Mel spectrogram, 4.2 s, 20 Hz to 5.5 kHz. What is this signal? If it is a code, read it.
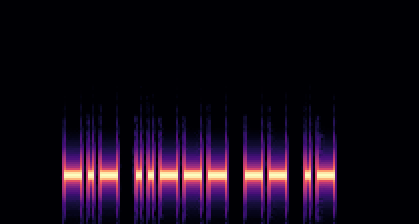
Morse code, heard as a keyed tone, about 20 wpm, 600 Hz. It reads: K2MA
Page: Kaldesignaler 20 wpm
